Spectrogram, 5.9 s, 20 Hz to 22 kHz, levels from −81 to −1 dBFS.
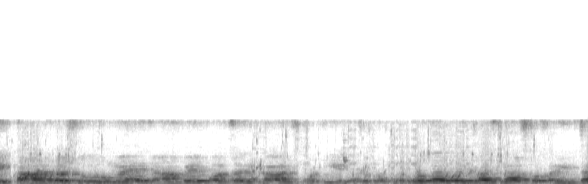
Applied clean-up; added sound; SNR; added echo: neural separator model SepFormer DNS4.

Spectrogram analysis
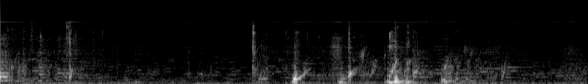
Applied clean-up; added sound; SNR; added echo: neural mask model DeepFilterNet 3.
